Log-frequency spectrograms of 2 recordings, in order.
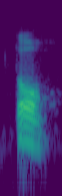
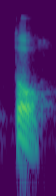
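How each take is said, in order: First: Only the first syllable is said. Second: Only the first syllable is said.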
